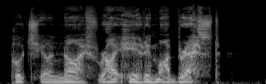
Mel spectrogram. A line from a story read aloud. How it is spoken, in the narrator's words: Gurney muttered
